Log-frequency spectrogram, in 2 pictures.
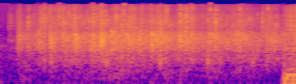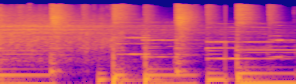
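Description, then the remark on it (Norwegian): An audience claps steadily in a dense, warm wash of applause for about three seconds before a bass-heavy music track starts and takes over. “en varm applaus”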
